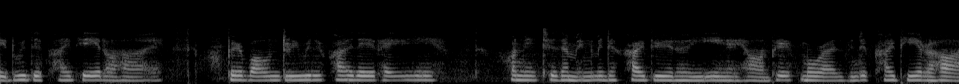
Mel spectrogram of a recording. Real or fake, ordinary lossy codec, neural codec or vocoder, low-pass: fake; none; codec, 16 kHz, 0.5 kbps, X-Codec, HuBERT features, trained on LibriSpeech; 5.4 kHz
